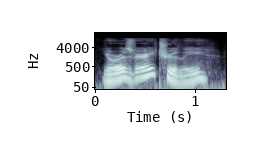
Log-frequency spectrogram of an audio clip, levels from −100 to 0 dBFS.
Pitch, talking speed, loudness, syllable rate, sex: 125 Hz, 135 wpm, -14 LUFS, 4.7 syllables/s, male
